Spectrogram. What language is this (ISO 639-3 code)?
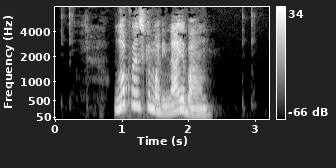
fry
